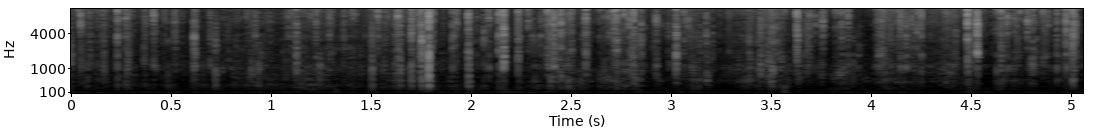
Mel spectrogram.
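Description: A thin, flexible, semi-translucent frosted plastic sheet is squeezed and crumpled with fingertips. The result is a dense, continuous run of bright, crisp crinkles and crackles with little low end, each snap dying away almost instantly. The level rises and falls in small swells throughout.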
